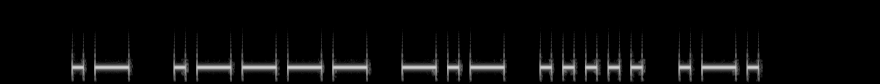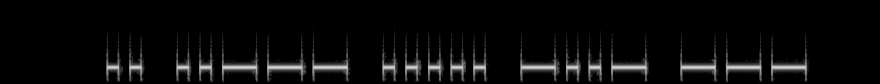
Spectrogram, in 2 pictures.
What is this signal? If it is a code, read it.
Morse code, heard as a keyed tone, about 10 wpm, 800 Hz. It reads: A1K5R I25XO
